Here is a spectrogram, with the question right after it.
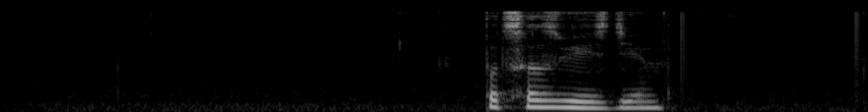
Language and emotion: Russian, neutral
